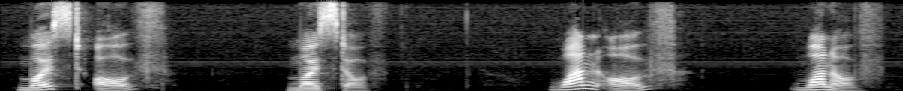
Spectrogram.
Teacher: in sentences these phrases will usually become linked together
